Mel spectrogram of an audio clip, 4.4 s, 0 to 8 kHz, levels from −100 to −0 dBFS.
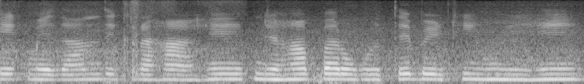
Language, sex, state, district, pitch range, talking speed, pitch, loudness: Hindi, female, Bihar, Madhepura, 175-185 Hz, 150 wpm, 185 Hz, -17 LUFS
